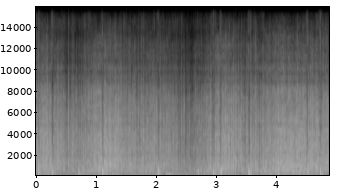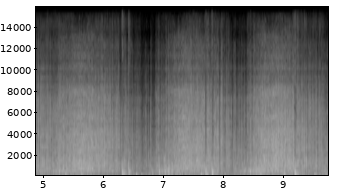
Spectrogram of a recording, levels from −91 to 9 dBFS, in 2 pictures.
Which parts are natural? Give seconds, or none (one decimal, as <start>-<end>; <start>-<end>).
none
